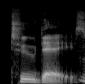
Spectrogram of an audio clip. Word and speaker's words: Tudei: Now, the Two-Day is Tudei, but it is pronounced like 2 days, all right?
